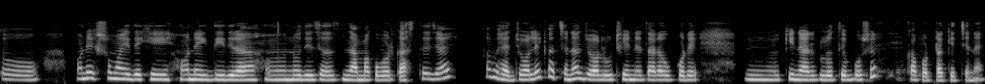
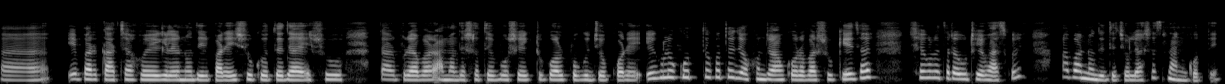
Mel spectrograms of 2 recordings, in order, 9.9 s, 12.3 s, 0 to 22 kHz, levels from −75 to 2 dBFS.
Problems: background sounds at intervals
